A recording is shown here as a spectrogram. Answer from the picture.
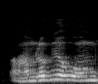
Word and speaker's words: ओम: नहीं करवा पाते तो प्रॉपर अगर हम ओम का उच्चारण करेंगे तो वो अ उ म अगर तीनों का उच्चारण करेंगे उसमें आएगा तो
